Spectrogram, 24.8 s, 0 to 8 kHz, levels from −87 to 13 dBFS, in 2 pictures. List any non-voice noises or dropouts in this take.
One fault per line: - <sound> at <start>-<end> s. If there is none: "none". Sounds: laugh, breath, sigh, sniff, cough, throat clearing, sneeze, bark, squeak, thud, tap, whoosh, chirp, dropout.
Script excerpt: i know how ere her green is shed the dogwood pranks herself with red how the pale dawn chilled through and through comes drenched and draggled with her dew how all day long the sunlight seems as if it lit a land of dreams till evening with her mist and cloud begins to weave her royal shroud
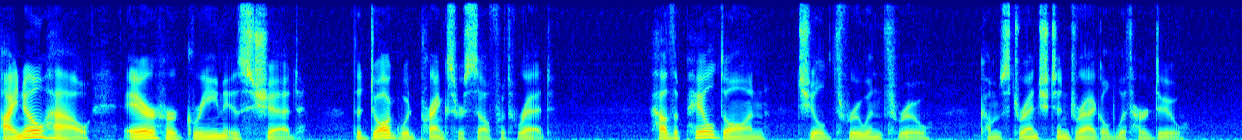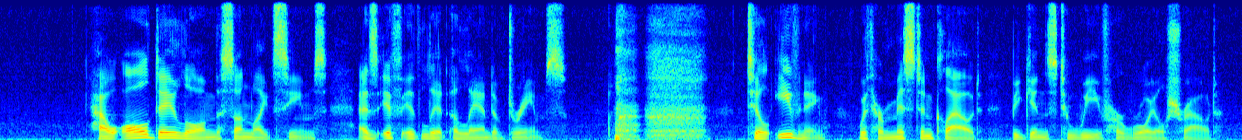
- breath at 18.5-19.5 s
